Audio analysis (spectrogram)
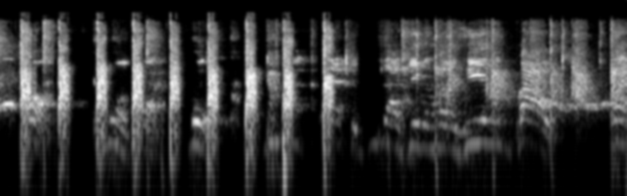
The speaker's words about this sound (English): See, let's clap. Everybody clap. Come on.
